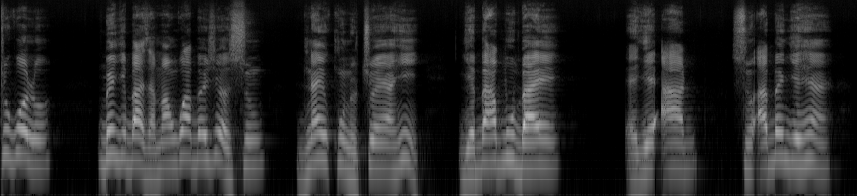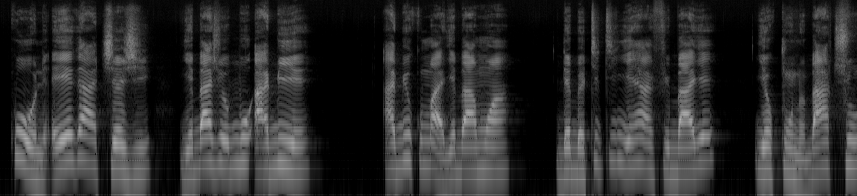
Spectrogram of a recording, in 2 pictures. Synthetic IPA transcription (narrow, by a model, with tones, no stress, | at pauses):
tu˦ɡʷo˦lo˧ | be˦d͡ʒʲe˧ba˧˨za˨ma˧ŋ˦ɡʷa˦be˦ʒi˦˨su˧ | dna˦ji˦ku˧nũ˨t͡ʃo˦ja˧ɦi˦ | ɡʲe˧ba˦ɓu˦ba˧je˦ | e˨ɡʲe˧ʔa˧ | sũ˧ʔa˨ɓe˦ɡʲe˧ha˧ | kʷo˦wo˨nu˨ʔe˨je˦ɡa˦˨t͡ʃe˧ʒi˧ | ɡʲe˨ɓa˦ʒi˦˧˨ɓu˦ʔa˧bʲi˦je˧ | a˨bʲi˦ku˧ma˧˨e˨d͡ʒʲe˧ɓa˧mʷa˧ | de˨˧be˨ti˦ti˦ɡe˧ha˧fʲi˧ba˧d͡ʒʲe˦ | ɡʲe˧ku˧nṵ̃˨ba˦t͡ʃu˦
